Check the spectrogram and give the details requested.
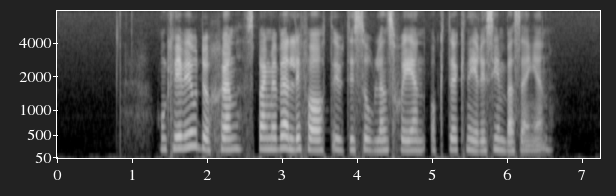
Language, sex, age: Swedish, female, 40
